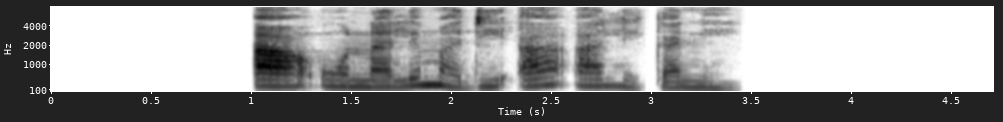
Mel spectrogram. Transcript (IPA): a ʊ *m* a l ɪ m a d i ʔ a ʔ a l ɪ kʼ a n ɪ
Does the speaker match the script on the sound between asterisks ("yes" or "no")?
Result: no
